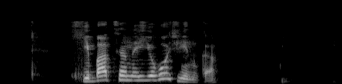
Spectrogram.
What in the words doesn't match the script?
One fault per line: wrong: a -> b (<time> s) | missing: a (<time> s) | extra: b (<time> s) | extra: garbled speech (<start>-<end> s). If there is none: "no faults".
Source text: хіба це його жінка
extra: не (1.3 s)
